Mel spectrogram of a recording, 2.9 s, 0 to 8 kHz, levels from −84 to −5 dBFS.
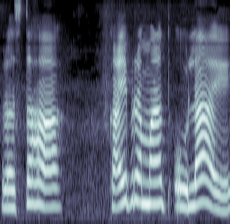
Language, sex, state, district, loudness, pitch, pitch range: Marathi, female, Maharashtra, Solapur, -14 LUFS, 260 Hz, 235-290 Hz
